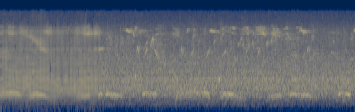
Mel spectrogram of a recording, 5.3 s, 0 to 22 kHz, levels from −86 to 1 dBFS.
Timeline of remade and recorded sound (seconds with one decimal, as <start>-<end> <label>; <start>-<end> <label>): 0.0-1.5 remade; 1.5-5.3 recorded

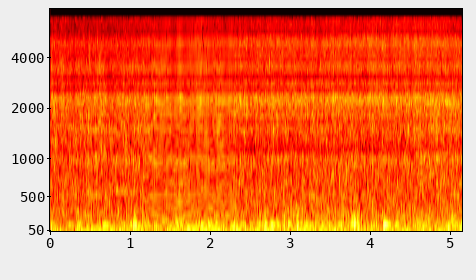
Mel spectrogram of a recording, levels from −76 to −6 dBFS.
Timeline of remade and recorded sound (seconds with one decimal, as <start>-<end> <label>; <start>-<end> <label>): 0.0-1.2 recorded; 1.2-2.3 remade; 2.3-5.2 recorded

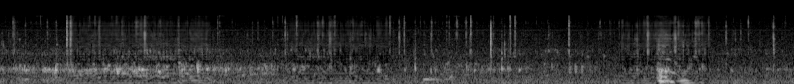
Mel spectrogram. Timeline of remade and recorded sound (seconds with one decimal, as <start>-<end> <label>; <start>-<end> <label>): 0.0-0.7 recorded; 0.7-2.1 remade; 2.1-2.9 recorded; 2.9-3.9 remade; 3.9-6.2 recorded; 6.2-7.1 remade; 7.1-7.9 recorded

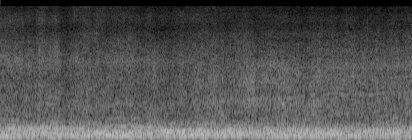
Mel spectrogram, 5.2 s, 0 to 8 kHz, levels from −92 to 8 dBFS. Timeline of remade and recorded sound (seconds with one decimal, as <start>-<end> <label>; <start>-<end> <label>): 0.0-3.1 remade; 3.1-5.2 recorded

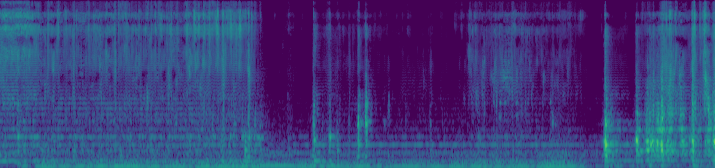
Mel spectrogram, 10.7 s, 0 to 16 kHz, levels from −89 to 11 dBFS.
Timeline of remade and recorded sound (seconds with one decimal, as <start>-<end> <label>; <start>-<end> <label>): 0.0-3.9 remade; 3.9-4.4 recorded; 4.4-10.7 remade

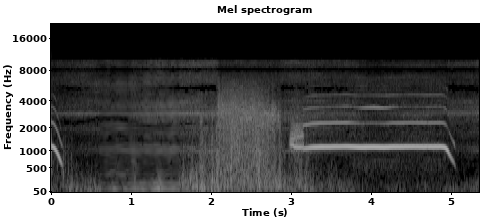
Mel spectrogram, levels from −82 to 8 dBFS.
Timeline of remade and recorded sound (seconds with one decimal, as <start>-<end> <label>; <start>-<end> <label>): 0.0-0.6 recorded; 0.6-1.6 remade; 1.6-5.4 recorded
